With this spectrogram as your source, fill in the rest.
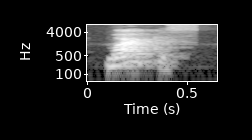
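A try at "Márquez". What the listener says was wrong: In English, for some reason they changed the stress, so it's Marquez. So, but in Spanish it's Marquez.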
